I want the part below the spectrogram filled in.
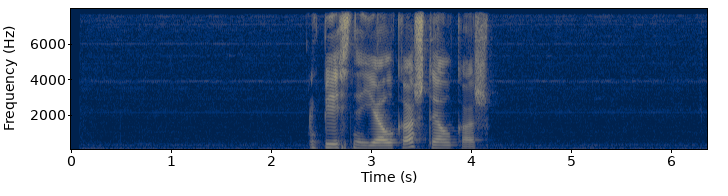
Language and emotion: Russian, neutral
